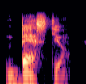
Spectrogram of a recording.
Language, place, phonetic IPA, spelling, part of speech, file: Occitan, Béarn, [ˈbɛst.jo], bèstia, noun, LL-Q14185 (oci)-bèstia.wav
- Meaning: beast, animal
